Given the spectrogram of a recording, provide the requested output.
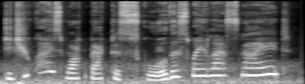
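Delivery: put-on girl's voice. Nina voiced as a girl.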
